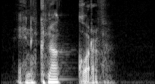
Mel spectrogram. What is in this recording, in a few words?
"En Knackkorv" "Nakki"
